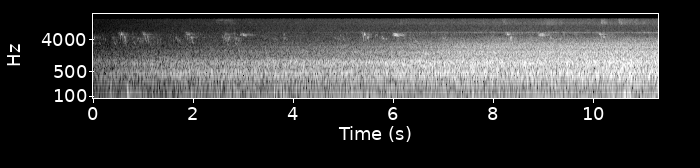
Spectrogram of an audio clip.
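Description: A train approaching along the track, its rumble growing steadily louder throughout, with a thin high whine joining in about halfway. Birds chirp intermittently above it.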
